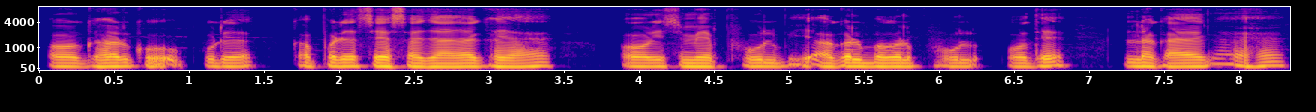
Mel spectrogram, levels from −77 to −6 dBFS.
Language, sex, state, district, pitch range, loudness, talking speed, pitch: Hindi, male, Bihar, Patna, 120-130 Hz, -18 LUFS, 135 wpm, 120 Hz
